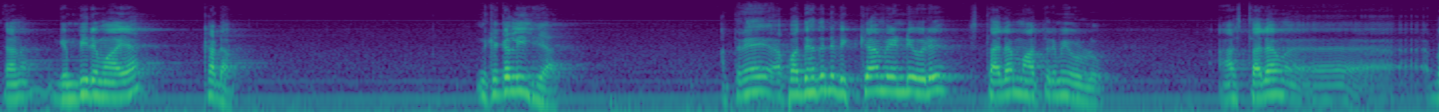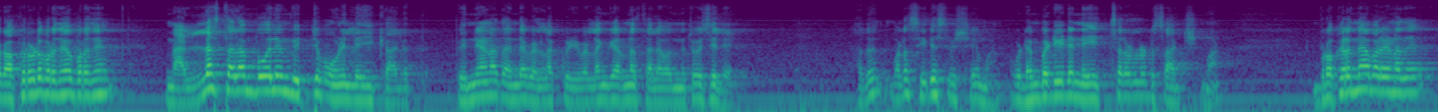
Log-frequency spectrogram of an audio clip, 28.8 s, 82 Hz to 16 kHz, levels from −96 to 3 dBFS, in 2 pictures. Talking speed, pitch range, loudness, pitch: 90 wpm, 125-190 Hz, -33 LUFS, 155 Hz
